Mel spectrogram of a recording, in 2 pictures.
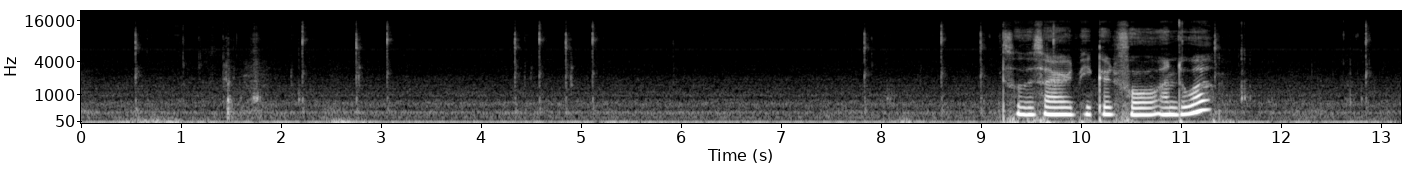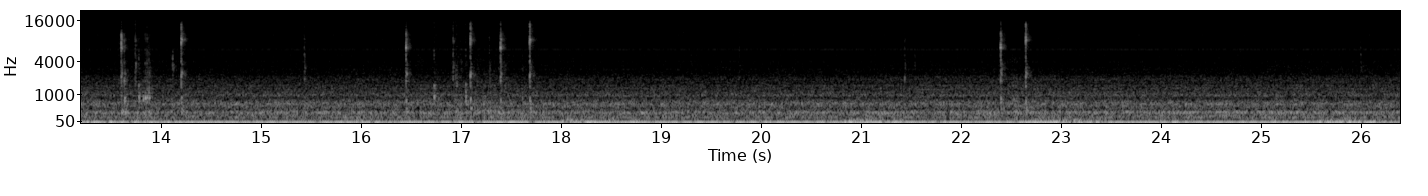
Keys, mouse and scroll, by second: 1.7-2.1 scroll down 8, 2.2 shift+middle click, 3.1 middle click, 4.6 shift+middle click, 5.1 middle click, 8.1 scroll up 4, 8.6 middle click, 9.7 middle click, 11.6-12.8 scroll up 3, 12.9 middle click, 13.8-14.2 scroll down 5, 14.2 middle click, 16.7 scroll up 2, 17.1 shift+middle click, 17.7 middle click, 22.7 middle click, 26.3 middle click.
